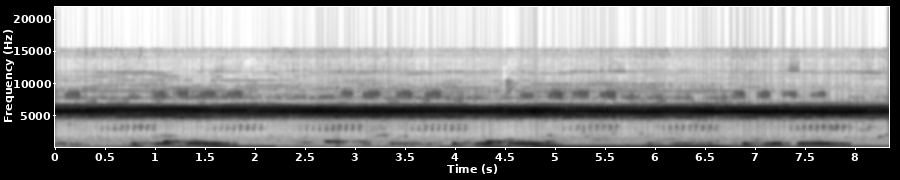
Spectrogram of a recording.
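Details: Spotted dove in the forest during decoy trapping, deep voiced: a string of mellow low coos in uneven phrases, some notes rising slightly, set against a strong continuous insect buzz and a low hum.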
